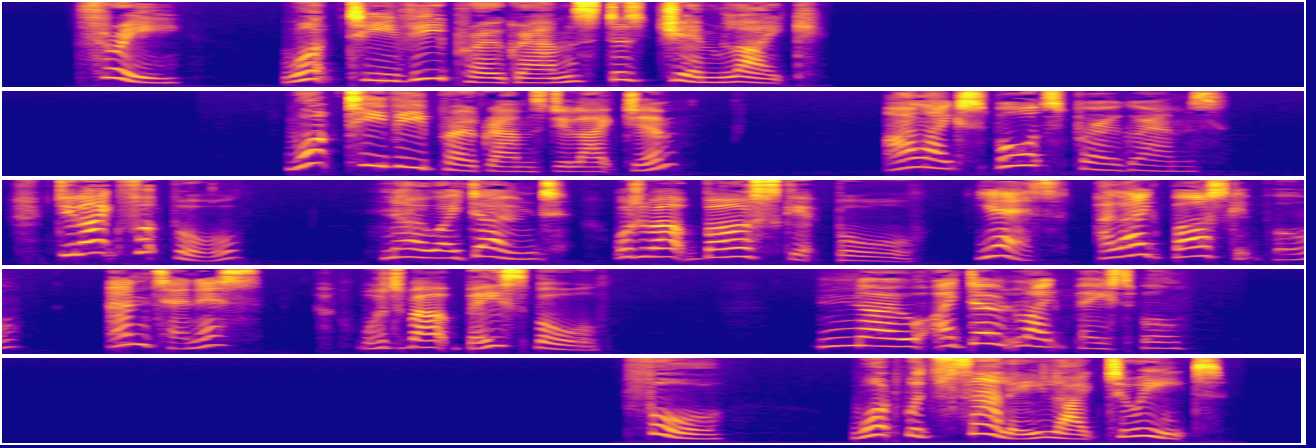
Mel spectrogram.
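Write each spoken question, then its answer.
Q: What TV programmes does Jim like?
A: Basketball and tennis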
